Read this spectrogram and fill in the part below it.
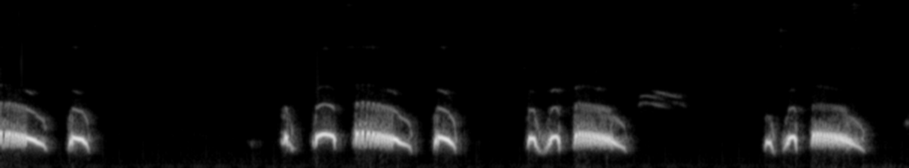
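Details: Repeated spotted dove phrases, intended to excite decoy, male and female birds: quick paired clipped notes leading into a long, rolling, down-slurred coo, four phrases spaced about two seconds apart, with a quiet background.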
